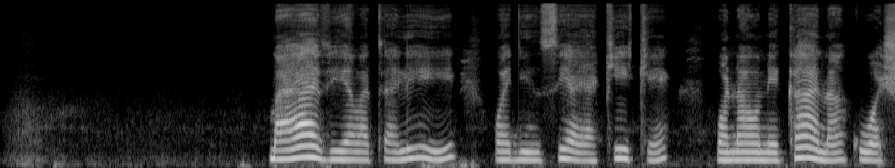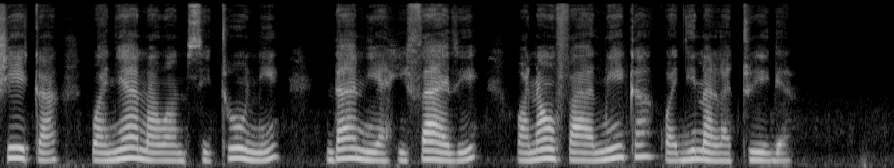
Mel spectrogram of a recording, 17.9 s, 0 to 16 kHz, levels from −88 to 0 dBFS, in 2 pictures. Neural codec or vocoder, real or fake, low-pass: codec, 44.1 kHz, 3.4 kbps, Pupu-Codec; fake; 14.4 kHz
